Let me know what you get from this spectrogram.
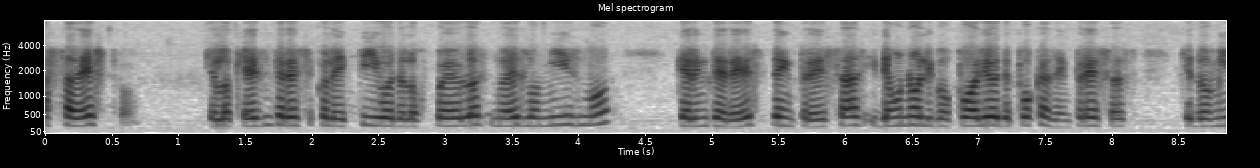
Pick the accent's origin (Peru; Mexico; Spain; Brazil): Brazil; La pena es que países como Brasil, de donde yo vengo, y Argentina no apoyaron la resolución, se abstuvieron en la votación.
